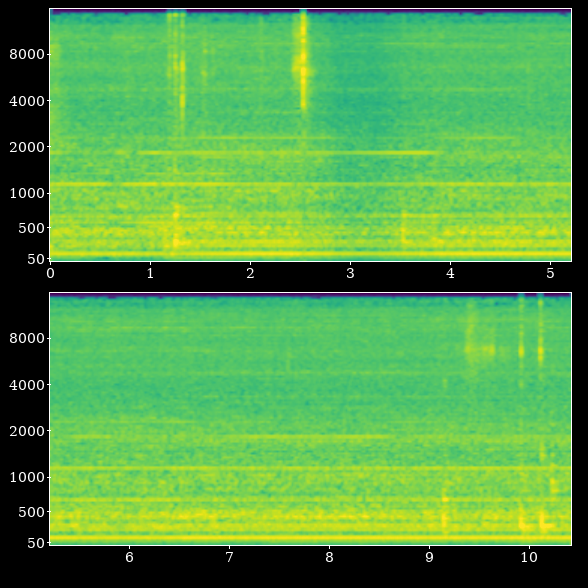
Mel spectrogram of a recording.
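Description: A steady low electrical hum with several steady overtones, as from machinery left running, with a few faint clicks about a second in, at two and a half seconds, and near the end.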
